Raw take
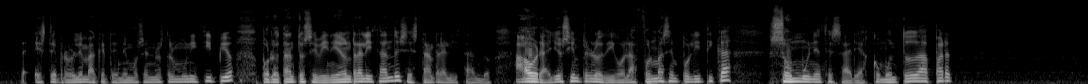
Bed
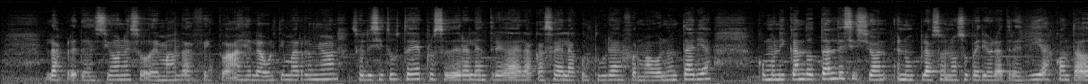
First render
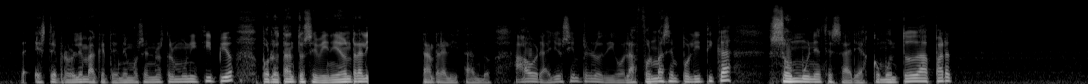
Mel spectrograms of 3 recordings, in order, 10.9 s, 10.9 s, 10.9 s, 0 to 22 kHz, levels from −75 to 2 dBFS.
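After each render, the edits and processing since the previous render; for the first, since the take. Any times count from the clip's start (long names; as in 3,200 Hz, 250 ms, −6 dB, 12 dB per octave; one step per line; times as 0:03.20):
0:03.68–0:04.23: silence
0:04.79–0:06.27: downward compressor 2.5 to 1, threshold −38 dBFS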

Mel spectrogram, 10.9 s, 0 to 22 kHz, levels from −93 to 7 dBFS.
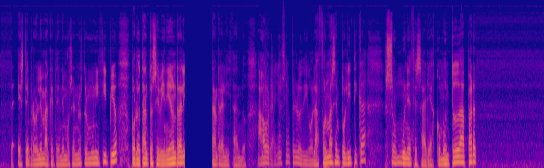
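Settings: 0:05.28–0:05.86: power curve on the samples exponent 2
0:07.00–0:08.05: downward compressor, threshold −31 dBFS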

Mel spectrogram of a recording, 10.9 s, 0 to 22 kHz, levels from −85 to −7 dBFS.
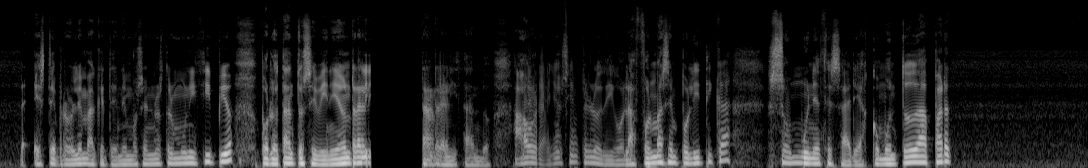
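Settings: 0:00.82–0:01.35: parametric band 780 Hz −7 dB 0.83 octaves
0:03.59–0:04.54: double-tracking delay 34 ms −6.5 dB
0:07.05–0:07.76: parametric band 9,000 Hz −12.5 dB 0.57 octaves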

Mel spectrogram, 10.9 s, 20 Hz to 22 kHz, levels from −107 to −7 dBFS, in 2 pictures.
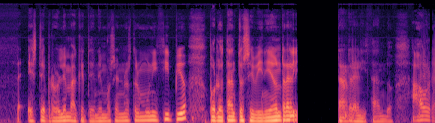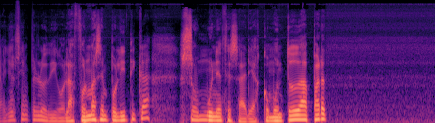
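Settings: no processing that can be heard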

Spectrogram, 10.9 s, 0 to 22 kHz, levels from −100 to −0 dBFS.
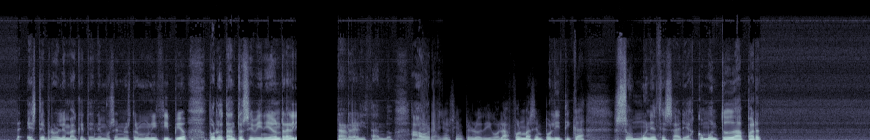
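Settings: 0:05.54–0:06.87: low-pass filter 2,200 Hz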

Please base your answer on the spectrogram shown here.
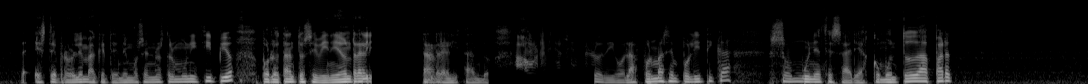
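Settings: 0:02.43–0:03.17: high-frequency loss of the air 130 metres
0:04.88–0:05.95: elliptic high-pass filter 960 Hz, stop band 80 dB
0:06.98–0:08.18: high-frequency loss of the air 150 metres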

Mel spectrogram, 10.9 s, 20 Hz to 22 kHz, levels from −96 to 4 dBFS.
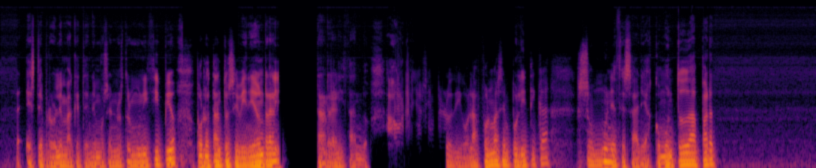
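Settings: sub-octave generator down 1 octave, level +2 dB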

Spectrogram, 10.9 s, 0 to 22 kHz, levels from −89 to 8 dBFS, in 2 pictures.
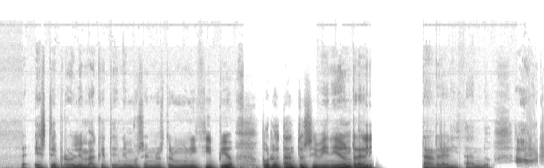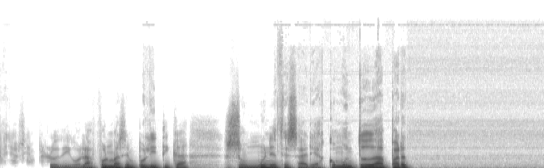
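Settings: level +7.5 dB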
